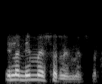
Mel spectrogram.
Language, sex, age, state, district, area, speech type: Kannada, male, 18-30, Karnataka, Gulbarga, urban, conversation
